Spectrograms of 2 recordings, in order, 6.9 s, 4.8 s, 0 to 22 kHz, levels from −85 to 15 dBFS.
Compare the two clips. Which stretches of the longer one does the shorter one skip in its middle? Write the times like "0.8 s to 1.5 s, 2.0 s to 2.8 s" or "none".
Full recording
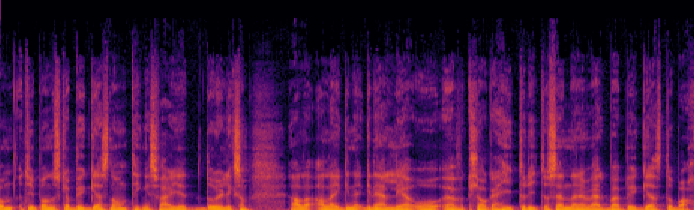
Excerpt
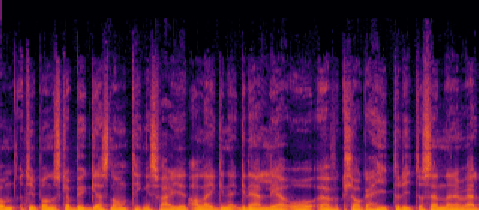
1.9 s to 3.1 s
